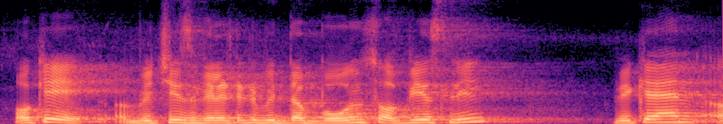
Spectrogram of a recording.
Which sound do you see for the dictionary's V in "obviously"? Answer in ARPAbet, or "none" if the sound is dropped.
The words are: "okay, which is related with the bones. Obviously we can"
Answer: V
